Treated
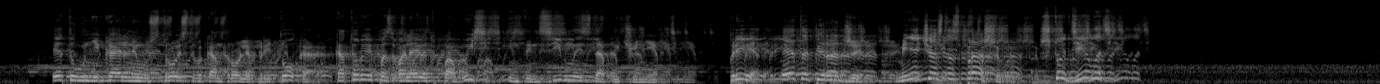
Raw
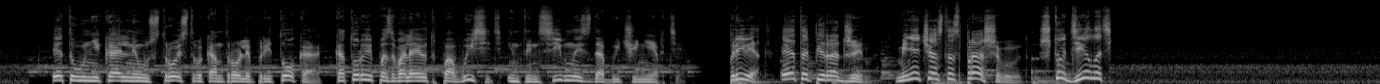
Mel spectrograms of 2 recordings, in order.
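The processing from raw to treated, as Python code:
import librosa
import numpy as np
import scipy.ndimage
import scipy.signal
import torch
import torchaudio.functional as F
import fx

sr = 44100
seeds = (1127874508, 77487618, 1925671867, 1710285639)

y = fx.hum_notches(x, sr, base_hz=50, count=3)
y = fx.echo_multitap(y, sr, ms=(50, 74, 133, 320, 385), db=(-14.0, -18.0, -9.0, -18.0, -11.5))
y = y * librosa.db_to_amplitude(-6.0)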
